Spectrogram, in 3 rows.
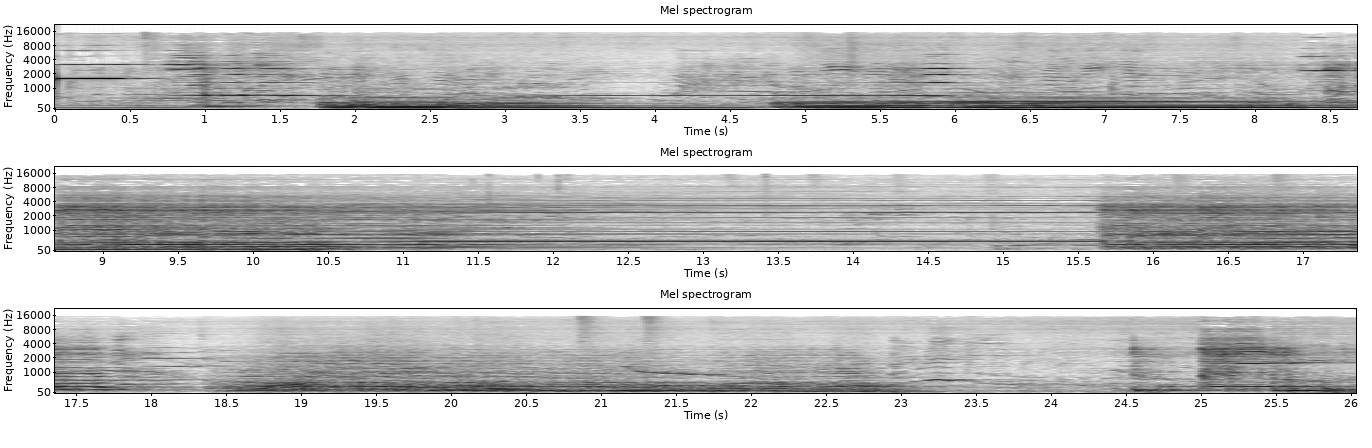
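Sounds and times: ringing guitar chord: 1.8s - 20.7s
ska-punk band playing live: 4.0s - 23.5s, 24.5s - 26.0s.

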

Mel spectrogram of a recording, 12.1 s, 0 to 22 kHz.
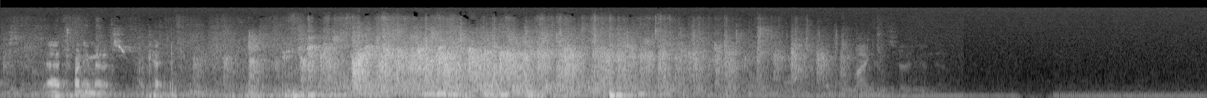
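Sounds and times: audience applauding: 0.0s - 9.4s.

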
